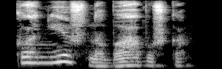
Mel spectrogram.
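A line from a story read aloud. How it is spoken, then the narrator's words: Quiet. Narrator (Russian): тихо сказала Жужа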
